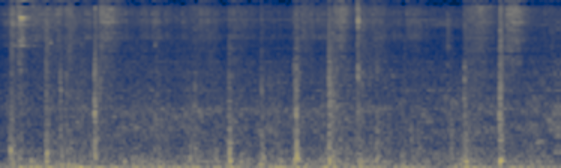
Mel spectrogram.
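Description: Passenger train running along the track: a steady low rumble with irregular sharp clicks and knocks from the wheels on the rails.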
